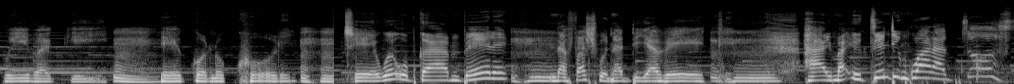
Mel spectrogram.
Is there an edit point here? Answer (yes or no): yes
